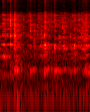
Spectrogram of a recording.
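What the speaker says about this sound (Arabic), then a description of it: "صافي غادي نخلطو مزيان" Harcha dough for oven-baked flatbreads, made with yogurt and semolina, being stirred in a bowl: a steady, close, wet scraping and churning that continues without pause.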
